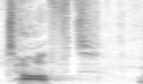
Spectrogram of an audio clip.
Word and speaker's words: Thooft: My name is Attorney Derek Tuft. Last name is spelled T-H-O-O-F-T.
